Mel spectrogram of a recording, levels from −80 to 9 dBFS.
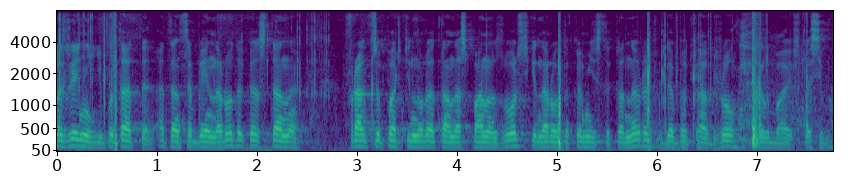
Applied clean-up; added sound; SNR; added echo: none; Crack; 8 dB; none.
